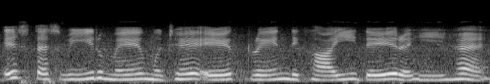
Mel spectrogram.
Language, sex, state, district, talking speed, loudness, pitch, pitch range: Hindi, female, Madhya Pradesh, Katni, 120 wpm, -13 LUFS, 230 Hz, 220-250 Hz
